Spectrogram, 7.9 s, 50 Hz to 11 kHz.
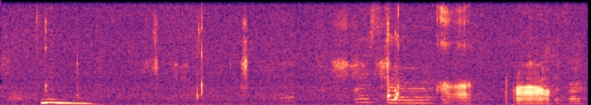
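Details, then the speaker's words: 2-week-old boy with recurrent hiccups: soft coos and vocal sounds broken by a few abrupt, brief hiccup catches. "get the hiccups. Oh, it's gotta be uncomfortable. Awful hiccups."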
